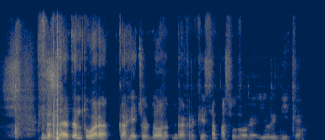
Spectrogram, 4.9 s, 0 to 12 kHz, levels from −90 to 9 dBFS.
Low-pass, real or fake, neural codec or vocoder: 10.8 kHz; fake; codec, 44.1 kHz, 7.8 kbps, Pupu-Codec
